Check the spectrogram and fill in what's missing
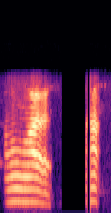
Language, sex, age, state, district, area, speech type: Telugu, female, 30-45, Andhra Pradesh, East Godavari, rural, conversation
